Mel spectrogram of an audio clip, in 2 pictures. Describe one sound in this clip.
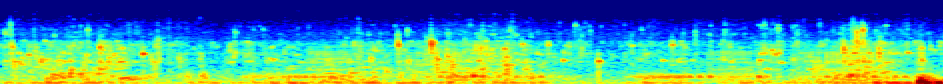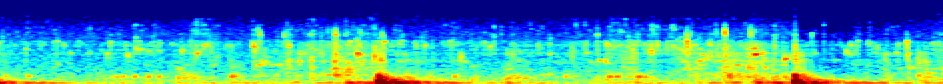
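Water ripples and laps against the hull of a kayak gliding along a calm river.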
